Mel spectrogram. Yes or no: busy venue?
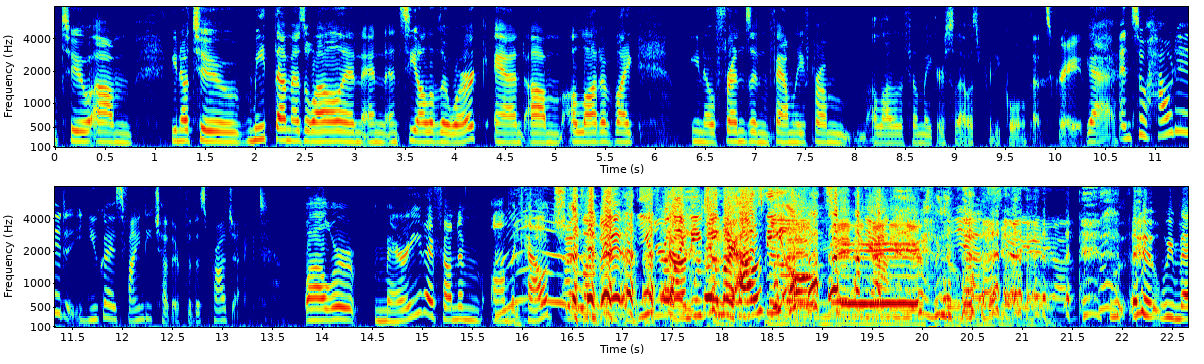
yes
